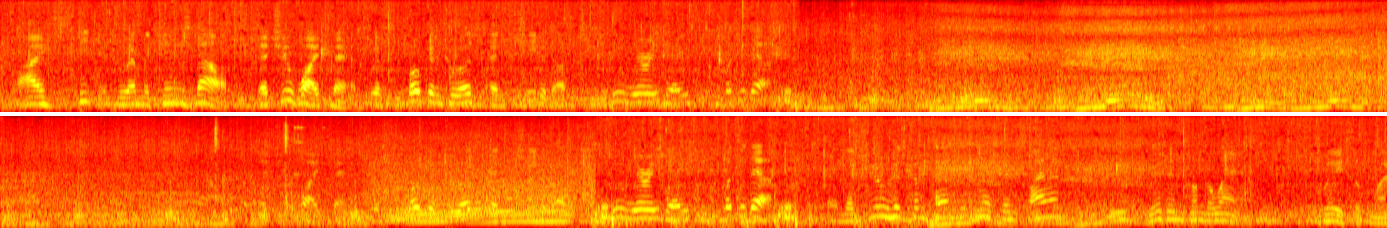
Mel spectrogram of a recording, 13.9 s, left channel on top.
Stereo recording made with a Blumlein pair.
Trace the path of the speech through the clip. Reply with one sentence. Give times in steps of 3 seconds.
In this clip you hear the speech on the left from 0 s, in the centre from 3 s and on the right from 6 s.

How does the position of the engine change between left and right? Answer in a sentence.
You can hear the engine move from right to left.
